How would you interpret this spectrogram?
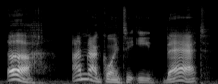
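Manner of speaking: loud grossed-out groan of a little bunny; loud childish disgust. Acted. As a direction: turn your nose up at the vegetables. Jimmy disgusted at vegetables.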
